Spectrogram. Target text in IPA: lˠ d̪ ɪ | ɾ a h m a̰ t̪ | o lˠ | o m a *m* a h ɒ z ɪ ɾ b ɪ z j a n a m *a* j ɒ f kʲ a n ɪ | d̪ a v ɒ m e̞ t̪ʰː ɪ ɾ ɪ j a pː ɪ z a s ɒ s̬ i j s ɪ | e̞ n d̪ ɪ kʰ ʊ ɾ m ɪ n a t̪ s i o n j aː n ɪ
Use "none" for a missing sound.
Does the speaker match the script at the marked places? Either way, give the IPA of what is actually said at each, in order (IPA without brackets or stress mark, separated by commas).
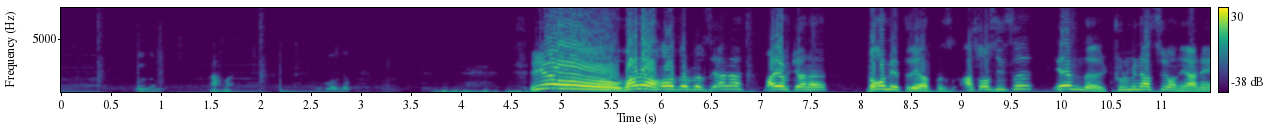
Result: n, a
